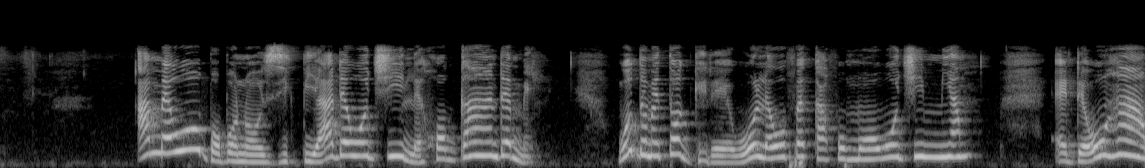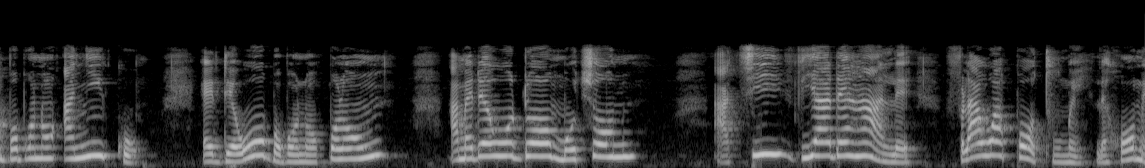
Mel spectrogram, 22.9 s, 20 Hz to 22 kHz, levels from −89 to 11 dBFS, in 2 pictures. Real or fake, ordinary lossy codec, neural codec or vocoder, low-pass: real; Opus, 64 kbps; none; 7.2 kHz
